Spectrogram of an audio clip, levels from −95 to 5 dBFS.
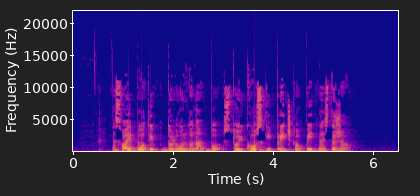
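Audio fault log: Throughout, AAC compression. The speech sounds dull and smeared, with a warbling, fizzy texture on sustained sounds and sibilants, and the damage is plainly audible. The likely cause is AAC-LC coding at a low bitrate, and the sound fits about 24 kbps. At that rate the encoder keeps only what its hearing model rates most important in each frame and quantises it coarsely. The detail it discards leaves the top end thin and makes held sounds shimmer.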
